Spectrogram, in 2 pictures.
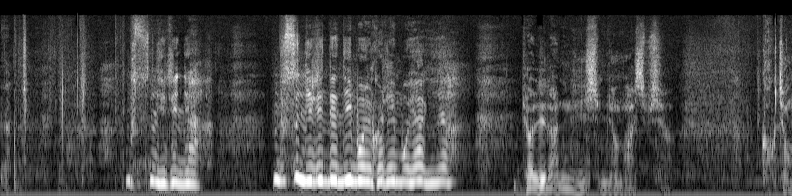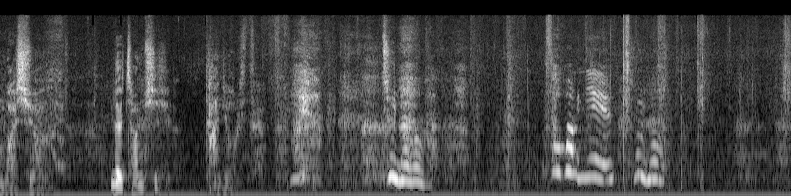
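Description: An elderly woman speaks with feeling, close by.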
